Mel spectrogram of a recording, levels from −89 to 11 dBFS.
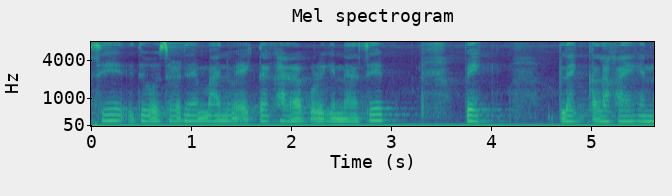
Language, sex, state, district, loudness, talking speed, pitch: Nagamese, female, Nagaland, Dimapur, -23 LUFS, 140 wpm, 185 Hz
